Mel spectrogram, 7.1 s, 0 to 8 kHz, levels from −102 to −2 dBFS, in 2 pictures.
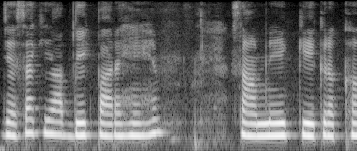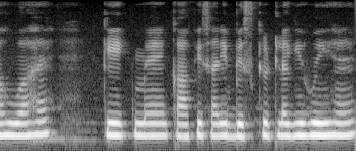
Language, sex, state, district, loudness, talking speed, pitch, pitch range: Hindi, female, Chhattisgarh, Bastar, -14 LUFS, 175 wpm, 210 Hz, 205-215 Hz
